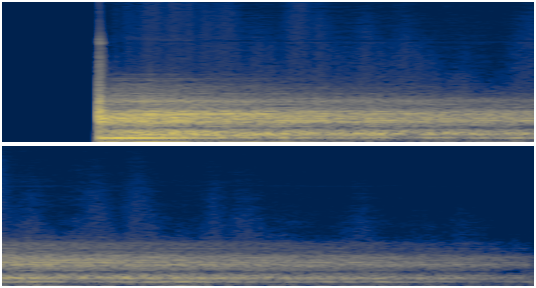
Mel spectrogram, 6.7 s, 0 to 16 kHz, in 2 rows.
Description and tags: Recorded by striking a hammer against the soundboard of an 1800's upright Brazilian rosewood piano. It was a beautiful piano, but unfortunately beyond repair and too heavy to move. Recorded this on a simple MXL 3000 mic during the process of dismantling it.
Acoustic, creepy, drama, dramatic, Echo, Eerie, haunted, haunting, hollow, Natural, phantom, Reverb, scary, spooky, terror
